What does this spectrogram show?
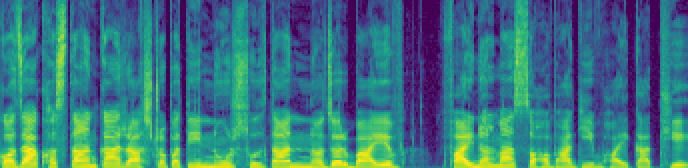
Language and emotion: Nepali, neutral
